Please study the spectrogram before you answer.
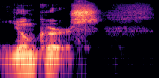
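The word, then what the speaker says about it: Junkers: Nobles were known as Yonkers with a J the J is silent in German so Ju NK ers laugh one day she had spelled but it's pronounced Yonkers so he came from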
